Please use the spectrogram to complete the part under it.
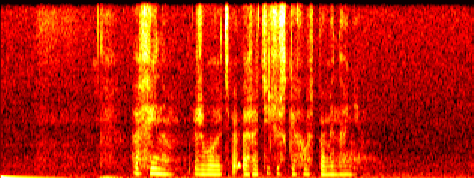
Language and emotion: Russian, neutral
